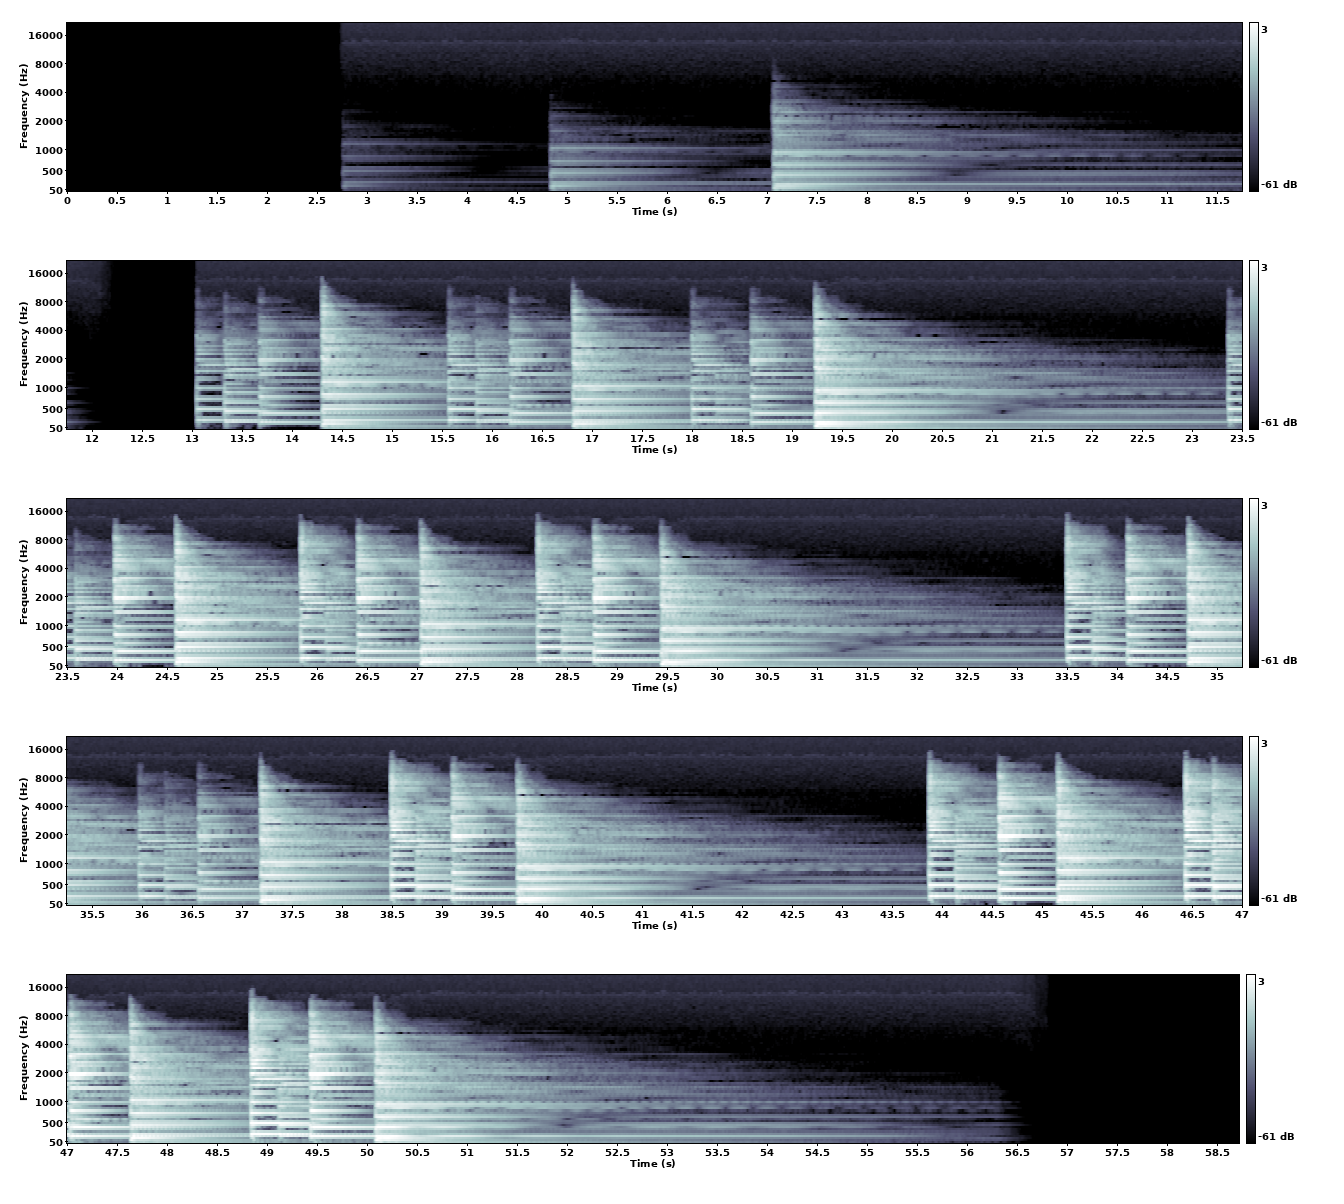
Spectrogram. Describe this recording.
short slow piano piece. i made this in Garageband.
